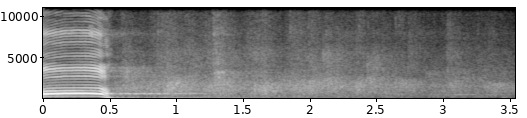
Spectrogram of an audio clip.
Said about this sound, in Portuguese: Aplauda Jesus bem alto.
